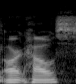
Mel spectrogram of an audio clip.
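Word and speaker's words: Art Haus: Art House okay but it's spelled h-a-u-s okay so it's Art House and of Annapolis um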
